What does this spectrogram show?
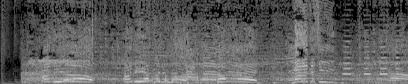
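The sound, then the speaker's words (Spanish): A crowd of protesters at the Aragonese Parliament (Cortes de Aragón) shouts loudly and continuously, many overlapping voices yelling and calling out together, a group urging the others on against the police, unbroken across the whole stretch with only brief dips. “Se escucha un grupo animando a los demás al río con ellos, con los policías.”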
